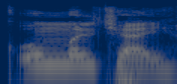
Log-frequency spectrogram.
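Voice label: "kiun" ergative plural, Archi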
